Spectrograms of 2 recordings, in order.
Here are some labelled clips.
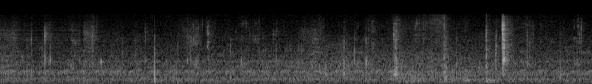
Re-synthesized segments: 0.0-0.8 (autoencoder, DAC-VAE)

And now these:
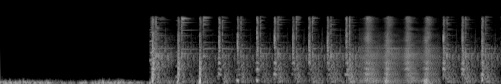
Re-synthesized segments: 3.6-4.4 (vocoder, Vocos)

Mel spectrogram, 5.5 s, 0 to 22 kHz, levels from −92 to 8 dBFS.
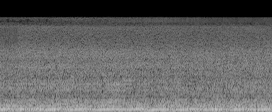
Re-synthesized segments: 0.0-0.9 (vocoder, Vocos)

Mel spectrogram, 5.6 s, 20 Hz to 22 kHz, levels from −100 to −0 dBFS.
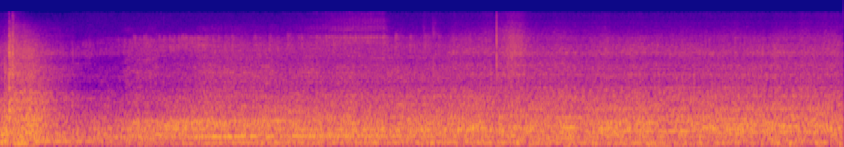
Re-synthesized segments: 3.0-5.6 (autoencoder, DAC-VAE)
